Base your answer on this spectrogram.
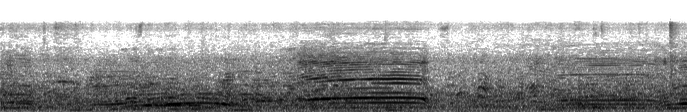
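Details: Cattle calf mooing: a short low bleat near two seconds, then a longer, strong harmonic moo from about four to five seconds that holds steady and falls away at the end, over a constant background hum.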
